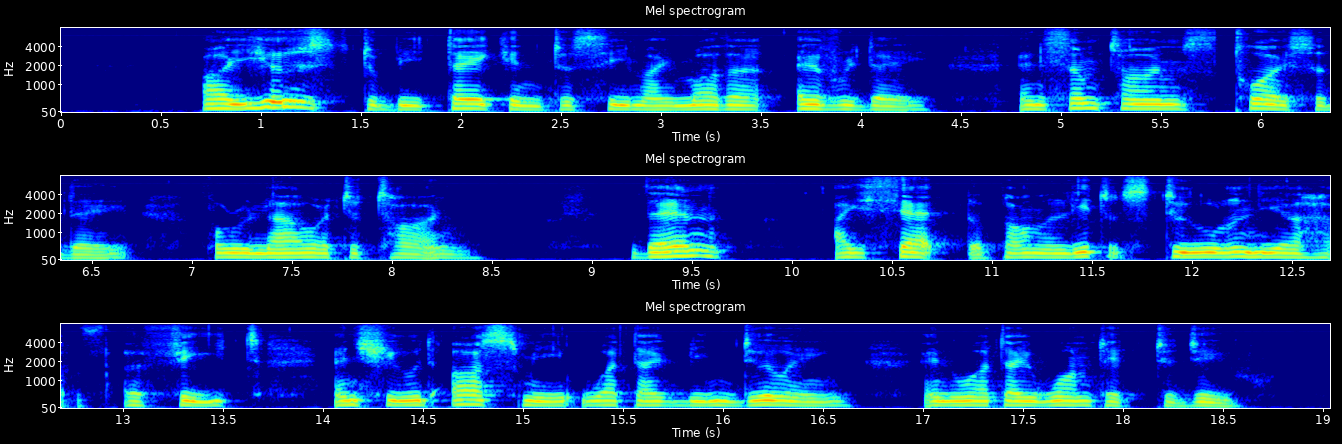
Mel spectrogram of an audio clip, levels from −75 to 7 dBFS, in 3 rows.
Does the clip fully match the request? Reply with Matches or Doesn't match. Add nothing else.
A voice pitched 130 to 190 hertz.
Matches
